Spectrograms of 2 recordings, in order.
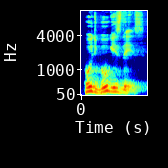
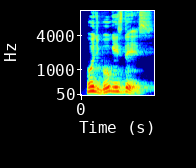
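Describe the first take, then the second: No difference in how they are said.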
